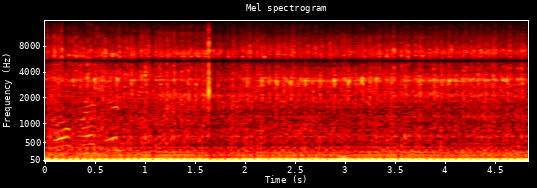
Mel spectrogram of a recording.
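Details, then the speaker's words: 1959 Mercedes 190c engine on test during final tuning: steady, even low idle with a faint light click judged acceptable; temperature stabilizes as thermostat opens, timing 38° max total advance; normal idle. "nice idle sounds good sounds good"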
